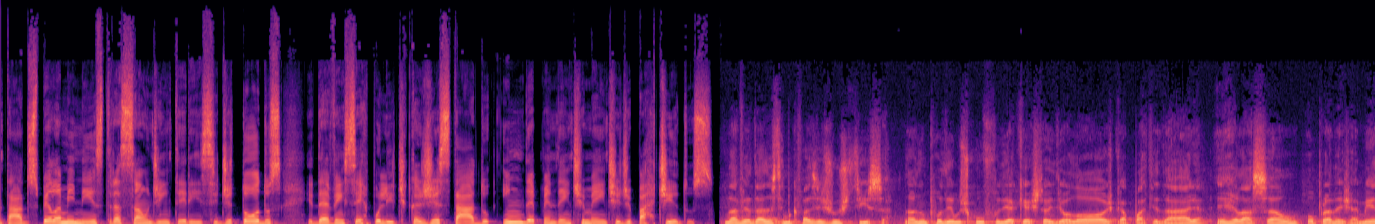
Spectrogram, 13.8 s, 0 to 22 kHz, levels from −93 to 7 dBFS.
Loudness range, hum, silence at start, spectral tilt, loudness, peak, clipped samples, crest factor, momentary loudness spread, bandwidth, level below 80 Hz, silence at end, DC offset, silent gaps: 1 LU; none; 0 s; -5 dB/octave; -15 LUFS; -2 dBFS; under 0.1%; 14 dB; 5 LU; over 20 kHz; -42 dBFS; 0 s; under 0.1%; 7.14-7.18 s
